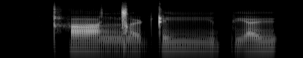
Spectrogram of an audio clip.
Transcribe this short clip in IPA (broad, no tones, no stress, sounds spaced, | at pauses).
qʰ ɑ ŋ͡ǀ ʌ ʈ iː pʲ ɑ y̯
